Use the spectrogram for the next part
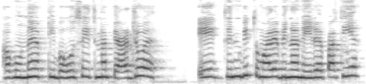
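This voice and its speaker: A woman's voice: high-pitched, steady tone, fast talker, close to an everyday voice. Woman voicing a teasing young cartoon husband. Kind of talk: cartoon voice acting.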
